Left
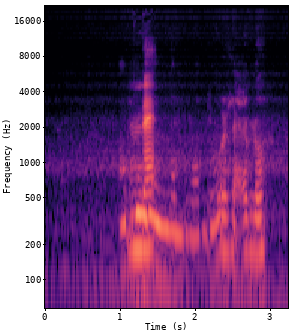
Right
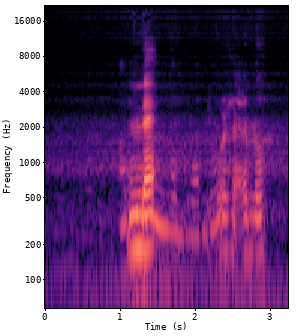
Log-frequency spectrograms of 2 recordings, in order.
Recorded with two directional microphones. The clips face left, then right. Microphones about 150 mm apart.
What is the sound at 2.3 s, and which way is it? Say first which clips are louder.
Speech: left 1 dB; 5° right (ahead or behind).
